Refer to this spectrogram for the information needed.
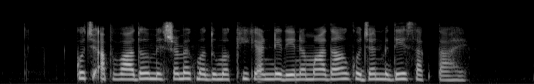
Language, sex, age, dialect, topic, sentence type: Hindi, female, 60-100, Awadhi Bundeli, agriculture, statement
